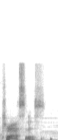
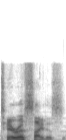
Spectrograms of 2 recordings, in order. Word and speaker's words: Terrasitus: It Terrasitus? Will attack. Yeah, Terrasitus. It'll attack. Like Terrasitus. It's grass. Terra and Situs. Terrasitus. Terrasitus?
